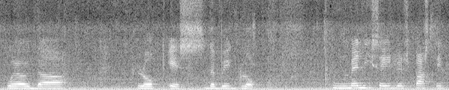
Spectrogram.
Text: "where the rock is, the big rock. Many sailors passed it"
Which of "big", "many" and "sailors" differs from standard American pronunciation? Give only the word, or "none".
sailors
